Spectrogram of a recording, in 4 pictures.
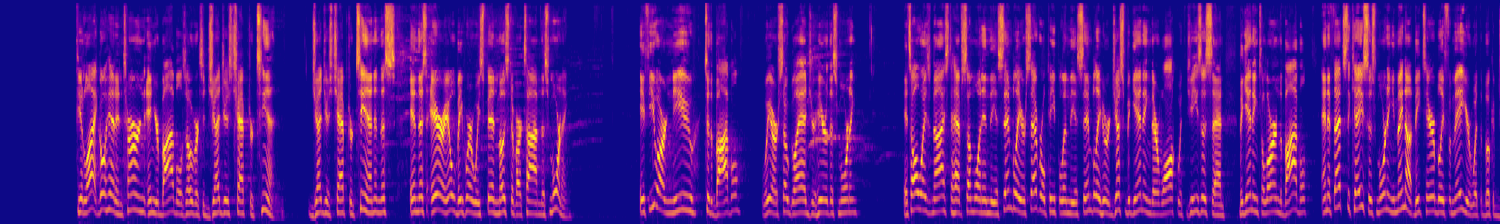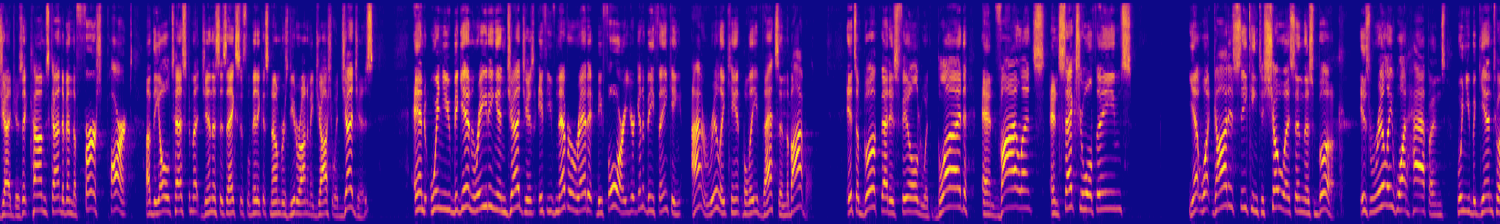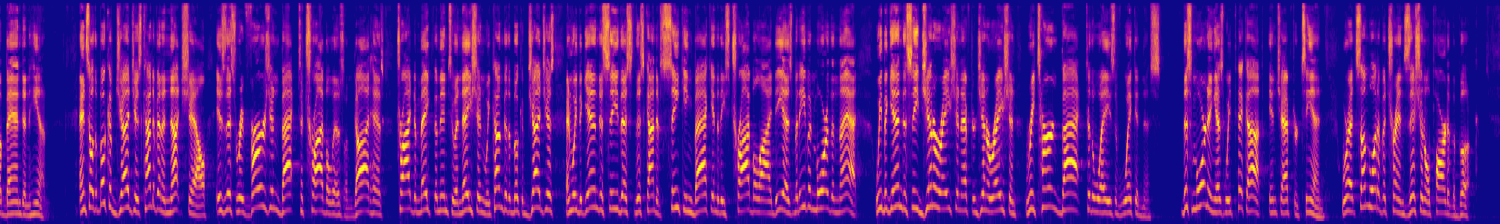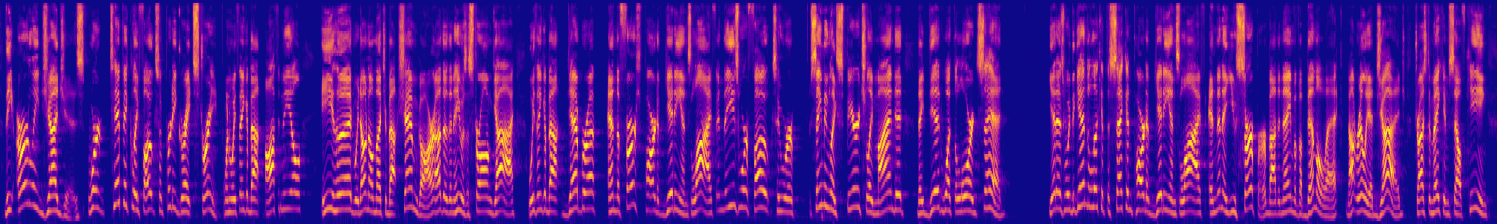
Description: General Service: Sun AM Type: Sermon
